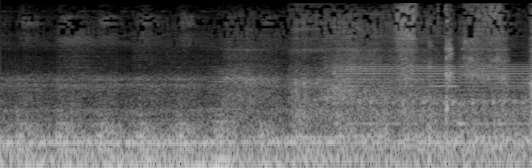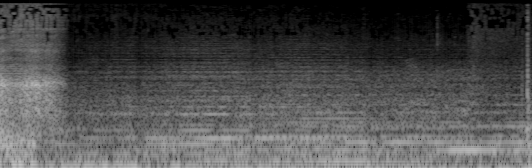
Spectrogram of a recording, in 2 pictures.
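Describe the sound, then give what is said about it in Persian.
A hospital scanning machine runs with a loud, steady rumbling hum and harsh buzzing bursts. After about six seconds these settle into a lower continuous drone. “میخوایم دستگاه رو روشن کنیم. الان داریم اسکن میکنیم، ممکنه یه سر و صداهایی بیاد، ولی آروم باش.”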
